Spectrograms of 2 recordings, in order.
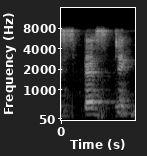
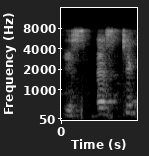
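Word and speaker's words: spastic: আচ্ছা, স্পেস্টিক নিস নক, ঠিক না? কাগজটা মালিককে দিয়ে দেবো তো। আচ্ছা, স্পেস্টিক মানে হলো স্পাস্টিক, উচ্চারণটা হবে স্পাস্টিক মানে হলো মানে আক্ষেপ।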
